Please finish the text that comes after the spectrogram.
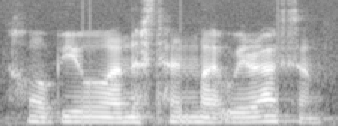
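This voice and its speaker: A man's voice: mid-range voice, level tone, normal speed. Argentine-accented man on a noisy voicemail. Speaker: listener leaving a voicemail. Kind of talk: informal voicemail message. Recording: noisy voicemail recording with ambience.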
